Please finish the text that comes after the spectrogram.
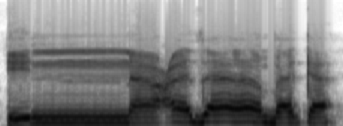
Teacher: ওয়াজিব গুন্নাহ 3 সেকেন্ড পরিমাণ গুন্নাহ করে পড়ব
